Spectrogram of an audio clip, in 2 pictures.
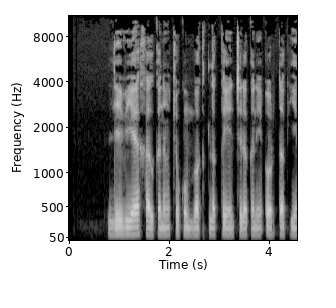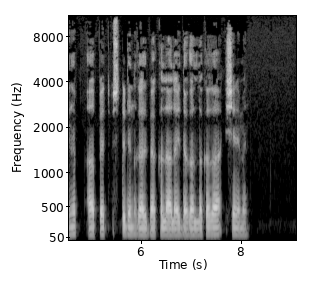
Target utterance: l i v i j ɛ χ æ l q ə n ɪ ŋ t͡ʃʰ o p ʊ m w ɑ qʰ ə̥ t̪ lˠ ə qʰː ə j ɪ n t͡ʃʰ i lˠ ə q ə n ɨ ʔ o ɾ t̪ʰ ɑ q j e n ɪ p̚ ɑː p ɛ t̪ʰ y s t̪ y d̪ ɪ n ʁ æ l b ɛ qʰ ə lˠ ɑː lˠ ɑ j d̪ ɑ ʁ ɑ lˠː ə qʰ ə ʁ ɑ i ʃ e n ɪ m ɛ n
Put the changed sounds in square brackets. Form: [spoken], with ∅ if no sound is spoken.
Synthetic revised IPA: l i v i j ɛ χ æ l q ə n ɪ ŋ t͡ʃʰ o [q] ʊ m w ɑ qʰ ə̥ t̪ lˠ ə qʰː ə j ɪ n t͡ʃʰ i lˠ ə q ə n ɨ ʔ o ɾ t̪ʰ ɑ q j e [ŋ] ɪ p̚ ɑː p ɛ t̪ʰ y s t̪ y d̪ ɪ n ʁ æ l b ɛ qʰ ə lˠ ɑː lˠ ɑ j d̪ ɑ ʁ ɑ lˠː ə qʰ ə ʁ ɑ i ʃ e n ɪ m ɛ n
